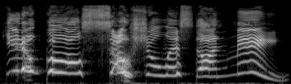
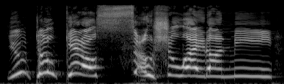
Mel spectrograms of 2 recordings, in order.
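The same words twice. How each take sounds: First: Higher, louder mock drunken retort; drunk Sonia yelling back. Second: High, loud mock drunken yell; drunk Leah yelling. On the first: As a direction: fire it right back at her, even louder. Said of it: "she's like". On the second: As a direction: throw it at her like a tipsy socialite. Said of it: "Leah says".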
